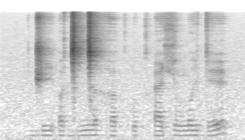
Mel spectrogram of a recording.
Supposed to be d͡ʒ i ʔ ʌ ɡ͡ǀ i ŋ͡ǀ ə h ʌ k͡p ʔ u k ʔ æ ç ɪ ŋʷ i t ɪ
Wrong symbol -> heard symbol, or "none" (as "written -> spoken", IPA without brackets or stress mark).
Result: k͡p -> k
